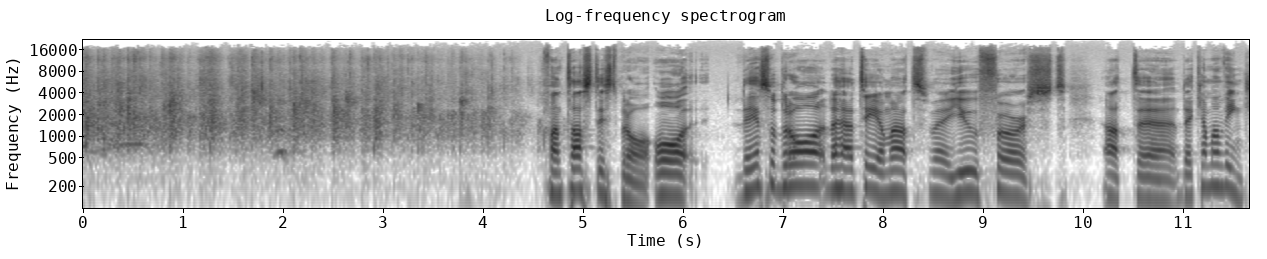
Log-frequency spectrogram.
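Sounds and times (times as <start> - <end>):
room full of people applauding: 0.0 - 4.6
speech: 4.7 - 11.6.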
